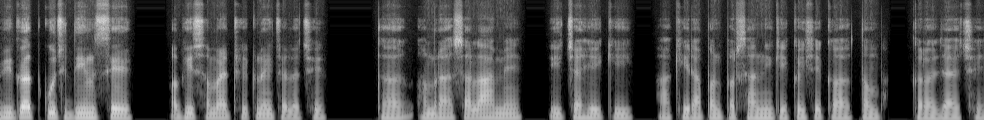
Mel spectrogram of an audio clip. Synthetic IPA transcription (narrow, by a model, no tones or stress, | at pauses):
biɡət̪kut͡ʃʰd̪inse | ə̰bʱisəməjʈʰiknəit͡ʃələt͡ʃʰɛ | t̪ɔɦəmɾasəlaɦme | it͡ʃaɦeki | akʰiɾəpənpəɾsanikekəɪsekəɾt̪əm | kəɾəld͡ʒaɛt͡ʃʰɛ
